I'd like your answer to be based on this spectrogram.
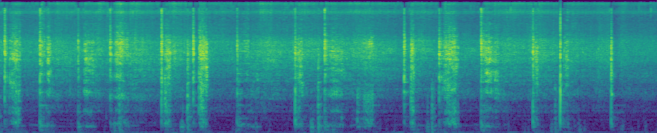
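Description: Sisig stirred while frying in a pan: close, repeated scraping strokes of a utensil over a steady background sizzle, in an irregular rhythm.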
